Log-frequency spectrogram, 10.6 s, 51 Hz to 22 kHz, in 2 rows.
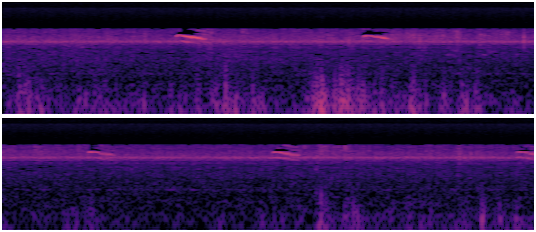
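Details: Bald eagles at their nest in southwest Florida, just after midnight on 14 November 2023: thin, high, downslurred chirps repeated about every two seconds, five in all, over a low rumbling of wind or rustling.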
